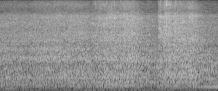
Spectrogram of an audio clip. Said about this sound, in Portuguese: Hoje o moço da moto está participando bastante.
